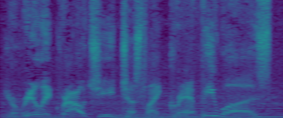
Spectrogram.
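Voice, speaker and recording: A cheeky, clownish video game antihero. His highish voice leaps all over the place in mock-innocent teasing, with music playing behind. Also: very animated, a little slow. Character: goofy, childish, cheeky male comic antihero.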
